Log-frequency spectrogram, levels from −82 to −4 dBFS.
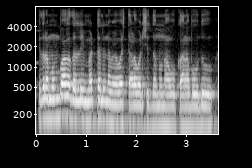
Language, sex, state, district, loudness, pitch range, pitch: Kannada, male, Karnataka, Koppal, -15 LUFS, 130-155 Hz, 140 Hz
